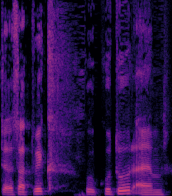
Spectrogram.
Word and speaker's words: Satwik Kottur: So I'm very happy to host Satvik Kutur. If I'm right in pronouncing.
